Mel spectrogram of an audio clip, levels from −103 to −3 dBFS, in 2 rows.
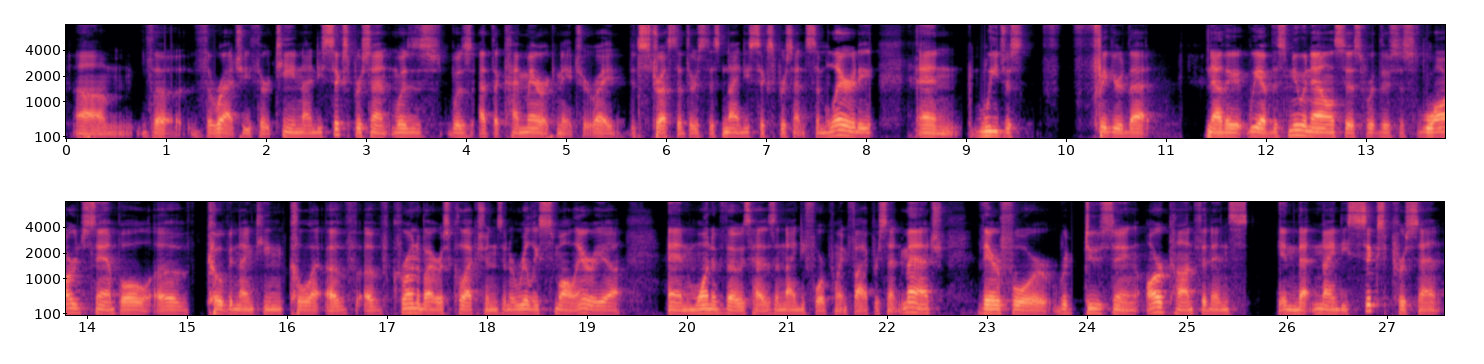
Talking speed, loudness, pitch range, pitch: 145 wpm, -30 LUFS, 100-110 Hz, 105 Hz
